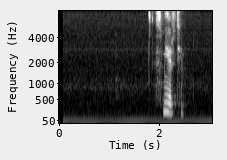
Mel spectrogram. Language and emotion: Russian, neutral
